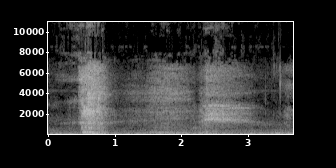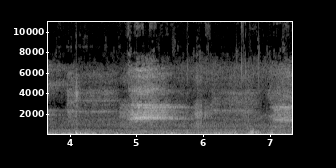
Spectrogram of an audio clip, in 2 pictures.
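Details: Adult man (husband) snoring: several noisy, snorting breaths with a rasping, fluttering quality, a few seconds apart, amid faint room noise. Snoring.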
